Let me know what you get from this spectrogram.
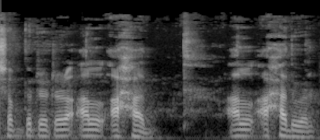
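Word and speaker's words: الأحد: তারপরে দেখো যে শব্দটি ওটা আল আহাদ, আল আহাদু আর কি, আসাব্দু আল আহাদু আসাব্দু, তারপর ওটা হলো আল আহাদু।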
